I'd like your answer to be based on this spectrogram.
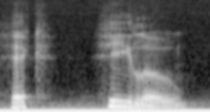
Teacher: Make sure we hear the hey. If you say it quickly, it sounds like hikilu.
